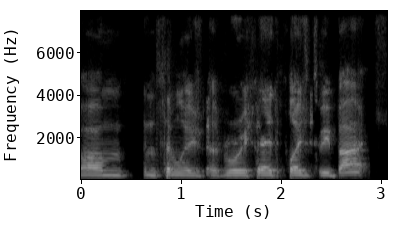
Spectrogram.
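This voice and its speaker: The speaker talks at a fairly quick pace with a Scottish accent. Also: man. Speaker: sports coach and athlete. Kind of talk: panel discussion.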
